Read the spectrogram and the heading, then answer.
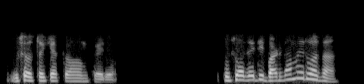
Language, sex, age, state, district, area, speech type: Kashmiri, male, 45-60, Jammu and Kashmir, Budgam, urban, conversation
